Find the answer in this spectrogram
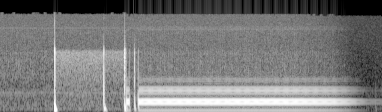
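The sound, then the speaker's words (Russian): A dropped phone call: a few sharp clicks on the line, then a steady, unbroken electronic tone that holds for about two seconds before cutting off. “Сорвался звонок.”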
